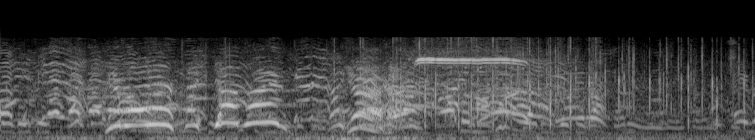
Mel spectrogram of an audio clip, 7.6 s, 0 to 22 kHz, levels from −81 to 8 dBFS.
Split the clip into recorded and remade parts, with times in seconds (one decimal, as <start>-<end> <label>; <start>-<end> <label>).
0.0-7.6 recorded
